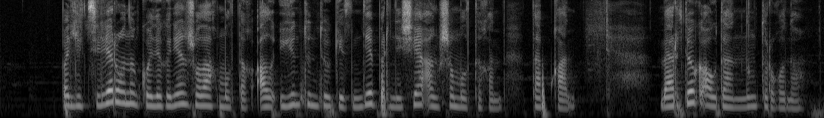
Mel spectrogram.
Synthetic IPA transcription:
pʰo̞lˠijt̪sijle̞ɾwo̞nəɴkʲʰɵlɪɡʲɪne̞nʒo̞lˠɑqməlˠt̪əqɑ̰lˠʏjɪnt̪ʰʏnt̪ukʲʰe̞zɪnd̪e̞bɪɾne̞ʃe̞ʔɑɴʃɑməlˠt̪əʁən | t̪ʰɑp̚qɑn | mæɾt̪ɵkɑwd̪ɑnənːəɴt̪ʰʊɾʁənə

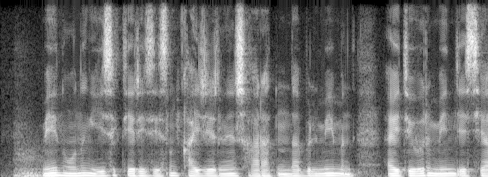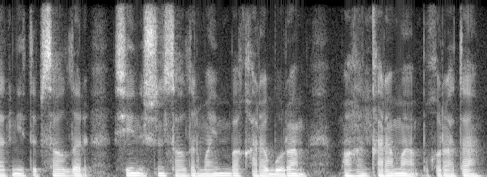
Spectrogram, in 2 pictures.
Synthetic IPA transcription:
me̞nwo̞nəɴje̞zɪk̚t̪ʰe̞ɾe̞ze̞sɪɴqʰɑjʒe̞ɾɪne̞nʃəʁɑɾɑt̪ənnd̪ɑbɪlme̞jmɪnæjt̪e̞wɪɾɪme̞nd̪e̞sijɑt̪əne̞t̪ɪpsɑlˠd̪əɾ | se̞nʏʃɪnsɑlˠd̪əɾmɑjmənbɑqʰɑɾɑbuɾɑmː | ɑʁɑɴqʰɑɾɑmɑbʊqəɾɑt̪ɑ

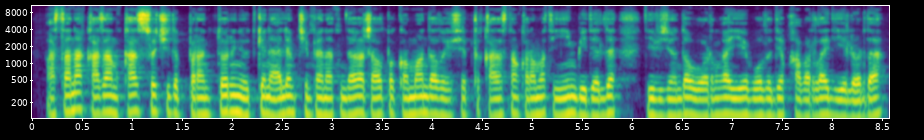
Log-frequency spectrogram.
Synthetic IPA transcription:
ɑst̪ɑnɑqʰɑzɑɴqʰɑzsot͡ʃid̪eproŋt̪oɾinwɵt̪kʲe̞nælemt͡ʃʰe̞mpʲijo̞nɑt̪ənd̪ɑʁəʒɑlˠpəkʰo̞mand̪ɑlˠəqese̞p̚t̪ɪqʰɑzɑqst̪ɑɴqʰʊɾɑmɑsəje̞ŋbe̞d̪e̞ld̪ɪd̪̥ivʲizʲio̞nd̪ɑwo̞ɾəɴʁɑje̞bo̞lˠd̪əd̪epχɑbɑɾlˠɑjd̪əje̞lo̞ɾd̪ɑ

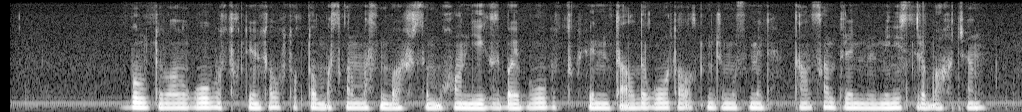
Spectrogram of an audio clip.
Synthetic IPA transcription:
bʊlˠt̪ʰuɾɑlˠəwo̞blˠəst̪ə̥qd̪e̞nsɑwlˠəqso̞qt̪ɑwbɑsqɑɾmɑsənənbɑsʃə̥səmʊχɑnjeɡʲɪzbɑjefwo̞blˠəst̪ə̥qfʲenent̪ʰɑ̰lˠd̪əwo̞ɾt̪ɑlˠəq̚t̪əɴʒʊməsəme̞n | t̪ʰɑnəsqɑnpʰɾʲe̞mje̞ɾminijst̪ɾɪbɑqə̥t̪ʒɑn

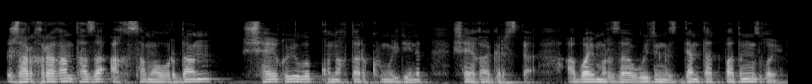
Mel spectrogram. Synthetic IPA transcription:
ʒɑɾqʰəɾɑʁɑnt̪ʰɑzɑʔɑqsɑmɑwəɾd̪ɑn | ʃɑjqʰʊjəlˠəp̚qʰo̞nɑqt̪ɑɾkʲʰɵŋɪld̪e̞nɪp̚ | ʃɑjʁɑkʲʰɪɾɪst̪ɪ̰ | ɑbɑjməɾzɑwɵzɪŋɪzd̪æmt̪ʰɑt̪̚pɑd̪əɴəzʁo̞j

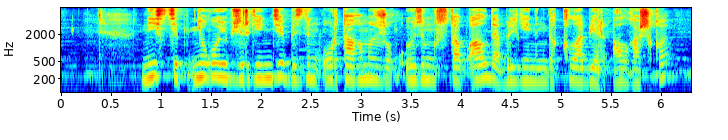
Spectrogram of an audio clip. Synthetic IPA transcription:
ne̞st̪e̞pne̞qʰo̞jəpʒʏɾɡʲe̞nd̪e̞bɪzd̪ɪŋwʔo̞ɾt̪ɑʁəməzʒo̞qwɵzɪŋʊst̪ɑpɑ̰lˠd̪əbɪlɡʲe̞nɪŋd̪ɪqʰəlˠɑbe̞ɾɑlˠʁɑʃqə

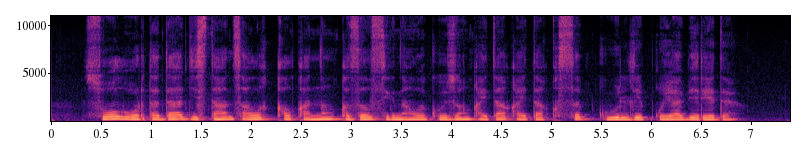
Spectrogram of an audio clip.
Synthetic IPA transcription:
so̞lˠwo̞ɾt̪ɑd̪ɑd̪ʲijst̪ant̪sɨjalˠəqʰːɑlˠqɑnːəɴqʰəzəlˠsʲiɡnalˠəkʲʰɵzɪŋqʰɑjt̪ɑqʰɑjt̪ɑqʰə̥səp̚kʲʰʉɪld̪e̞p̚qʰo̞jɑbe̞ɾe̞d̪ɪ

